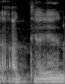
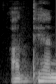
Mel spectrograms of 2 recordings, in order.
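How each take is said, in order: First: अध्ययन as slow "adh-ya-yan"; correct full form. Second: अध्ययन as "adh-yan"; wrong shortened form. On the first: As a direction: give अध्ययन both ya syllables, slowly. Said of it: "होता है". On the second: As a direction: squeeze अध्ययन into two syllables. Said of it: "नहीं होता है". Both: Shown as a demonstration.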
